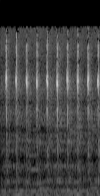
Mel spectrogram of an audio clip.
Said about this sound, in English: Can I hear that clock again? Sure. But then stop it partway.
